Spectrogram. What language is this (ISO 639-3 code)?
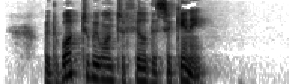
eng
